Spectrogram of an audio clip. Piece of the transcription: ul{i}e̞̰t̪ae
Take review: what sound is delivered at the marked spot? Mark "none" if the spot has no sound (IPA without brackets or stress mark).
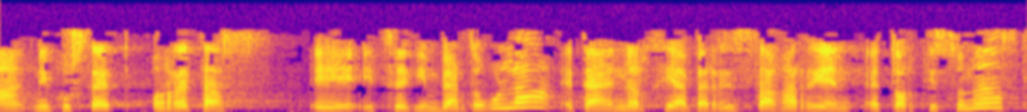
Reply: a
